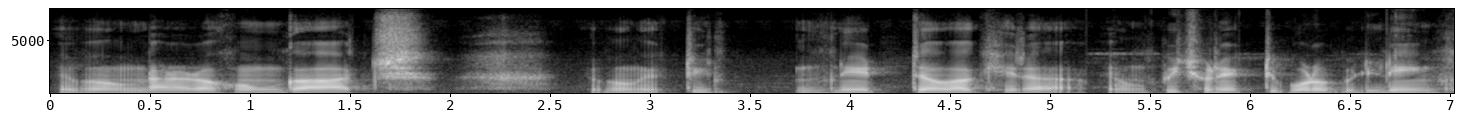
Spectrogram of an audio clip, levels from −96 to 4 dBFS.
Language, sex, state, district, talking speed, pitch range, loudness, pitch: Bengali, male, West Bengal, Malda, 120 wpm, 110-115 Hz, -20 LUFS, 115 Hz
